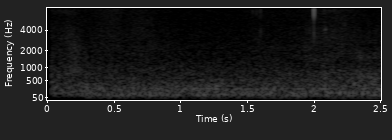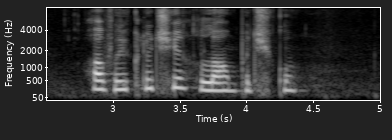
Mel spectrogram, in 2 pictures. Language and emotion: Russian, neutral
